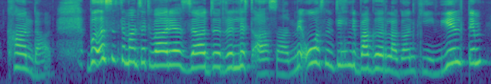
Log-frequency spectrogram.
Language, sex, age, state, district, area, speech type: Kashmiri, female, 18-30, Jammu and Kashmir, Budgam, rural, spontaneous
